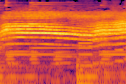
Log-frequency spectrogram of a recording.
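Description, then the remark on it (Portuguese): A female cat named Jane Fonda lets out a long, drawn-out meow that holds steady and then rises again in a second plaintive cry, loud, with no voices around it. “Jane Fonda foi crescendo e toda vez que eu chamava Jane, eu via que aquela gata me olhava estranho”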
